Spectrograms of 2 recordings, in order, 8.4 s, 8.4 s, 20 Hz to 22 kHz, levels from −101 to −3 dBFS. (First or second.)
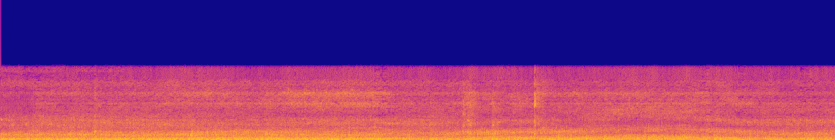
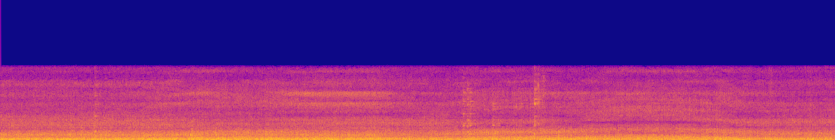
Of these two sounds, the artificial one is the first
